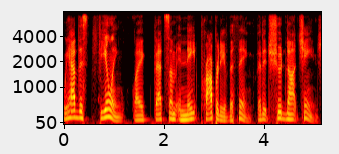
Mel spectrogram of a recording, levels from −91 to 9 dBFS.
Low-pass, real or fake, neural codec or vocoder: 7.2 kHz; real; none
